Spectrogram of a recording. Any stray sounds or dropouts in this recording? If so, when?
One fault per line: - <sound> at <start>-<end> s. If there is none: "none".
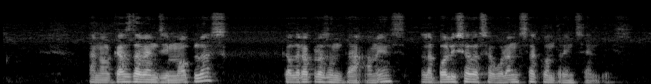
none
